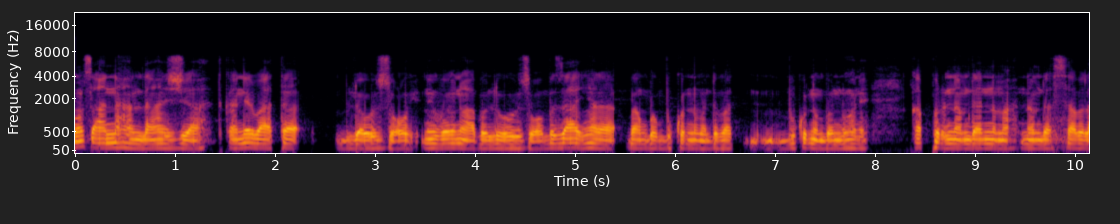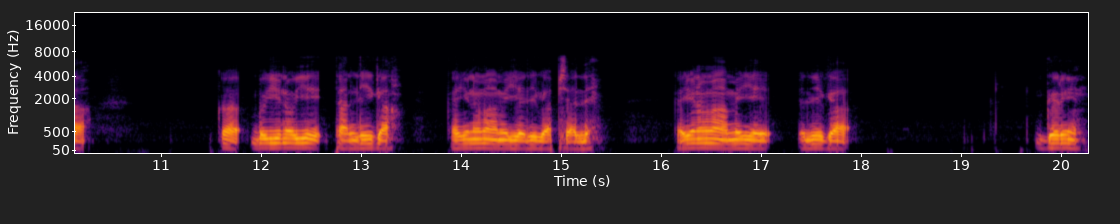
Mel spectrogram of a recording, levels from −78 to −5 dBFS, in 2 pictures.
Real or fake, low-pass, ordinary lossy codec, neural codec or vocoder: real; 7.2 kHz; Opus, 64 kbps; none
